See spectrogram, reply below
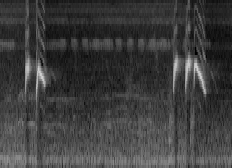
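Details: A red-whiskered bulbul chirps to prompt males into song. Two sharp down-slurred notes, a gap of nearly three seconds, then three more in quick succession, with a thin steady high tone pulsing faintly underneath.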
